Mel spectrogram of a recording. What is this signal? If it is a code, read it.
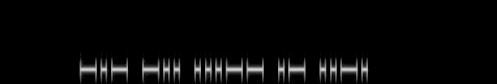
Morse code, heard as a keyed tone, about 23 wpm, 700 Hz. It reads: KD3AF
